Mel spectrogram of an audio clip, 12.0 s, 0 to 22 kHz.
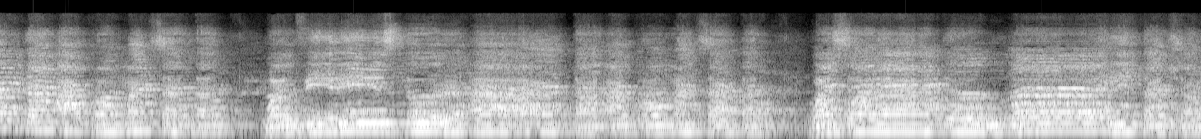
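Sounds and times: voices singing devotional song: 0.0s - 12.0s.

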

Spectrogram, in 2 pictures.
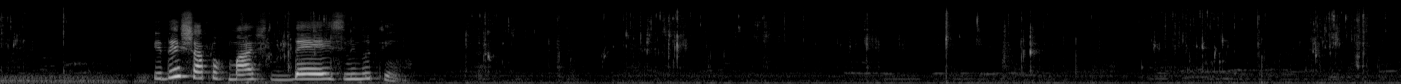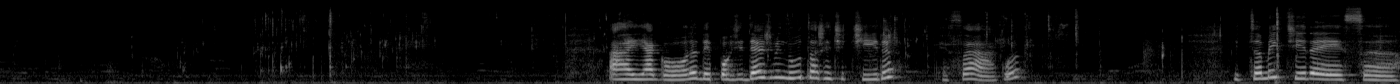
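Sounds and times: water dripping and splashing: 0.0s - 0.8s, 2.4s - 3.6s, 4.6s - 14.0s, 15.3s - 20.1s, 21.7s - 27.0s.

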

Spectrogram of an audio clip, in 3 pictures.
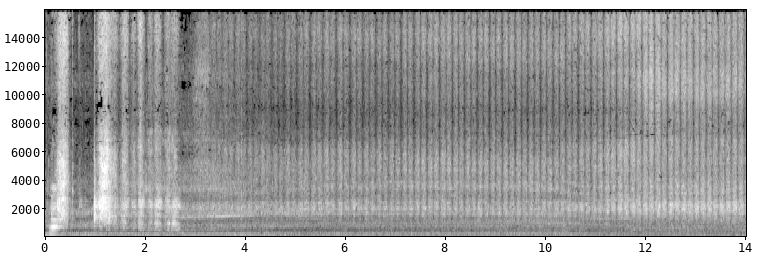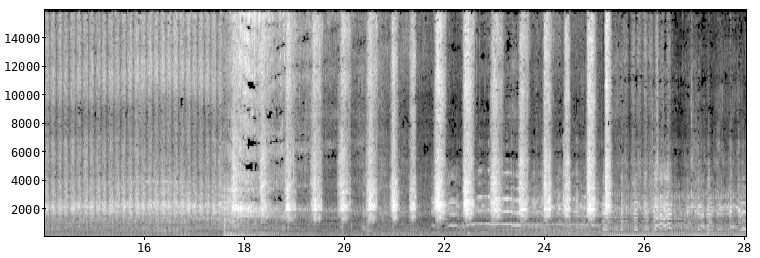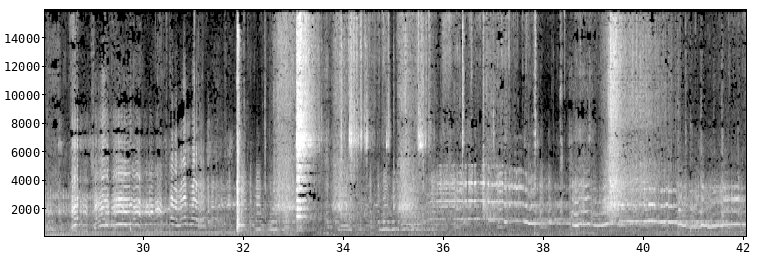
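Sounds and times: scraping strokes on metal pan: 0.1s - 2.8s, 3.6s - 26.4s, 32.5s - 36.8s
grainy rustling of sieved chickpeas: 32.6s - 35.8s
chickpeas rattling on a plate: 33.0s - 35.8s.

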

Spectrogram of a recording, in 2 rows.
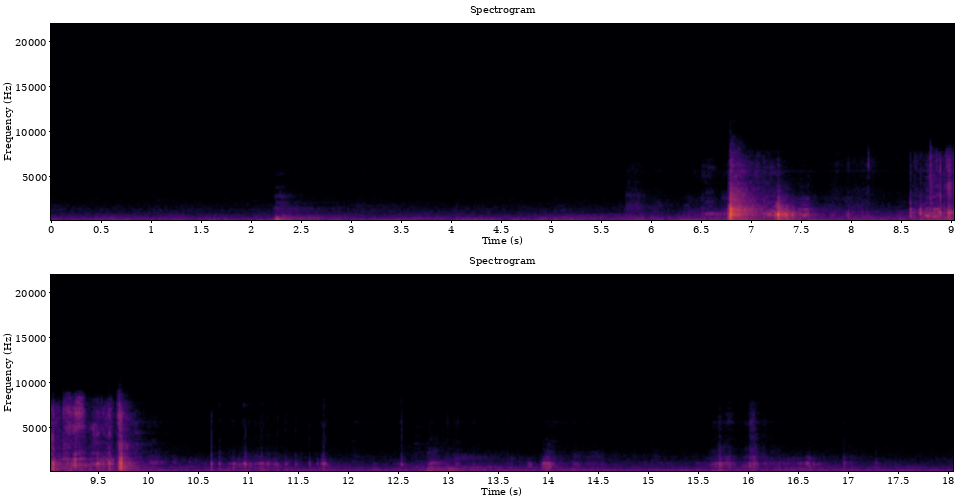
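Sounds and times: pages rustling: 6.6s - 11.9s, 15.6s - 16.9s
knock on book: 6.8s - 7.5s.

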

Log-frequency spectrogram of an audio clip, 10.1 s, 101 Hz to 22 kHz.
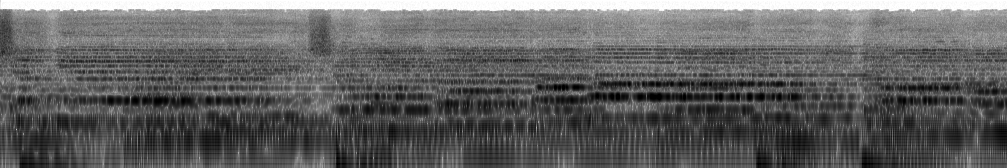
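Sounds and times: music of long held chords: 0.0s - 10.0s.

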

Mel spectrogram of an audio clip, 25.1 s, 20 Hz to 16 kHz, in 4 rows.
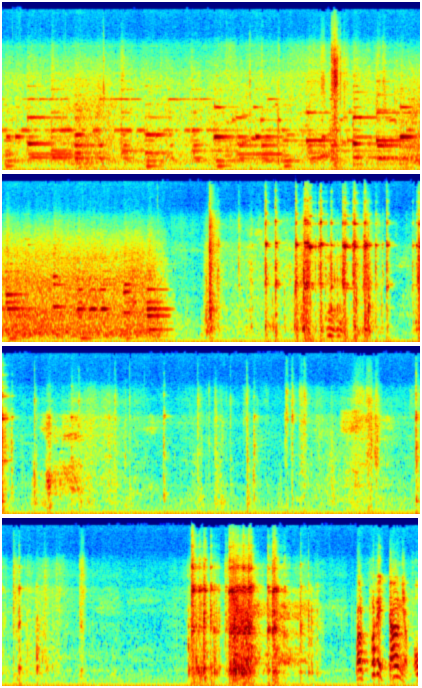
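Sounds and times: plates and cutlery clinking: 9.4s - 12.8s, 21.6s - 23.6s.

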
